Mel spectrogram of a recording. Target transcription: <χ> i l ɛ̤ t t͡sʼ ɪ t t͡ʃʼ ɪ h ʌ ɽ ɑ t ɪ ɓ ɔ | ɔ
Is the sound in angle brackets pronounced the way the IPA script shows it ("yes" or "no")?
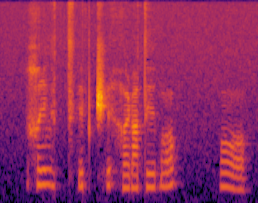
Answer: yes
